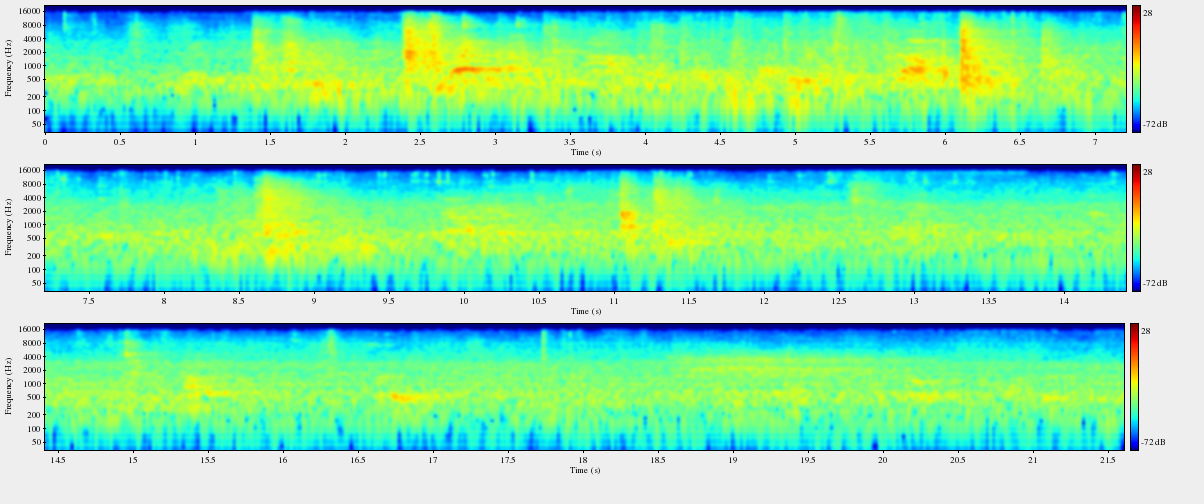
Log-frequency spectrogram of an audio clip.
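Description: Hoofbeats of a roping horse running in soft arena dirt during a tie-down calf roping run, with people shouting several times and a few sharp knocks, loudest in the first half. It is quieter in the second half.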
